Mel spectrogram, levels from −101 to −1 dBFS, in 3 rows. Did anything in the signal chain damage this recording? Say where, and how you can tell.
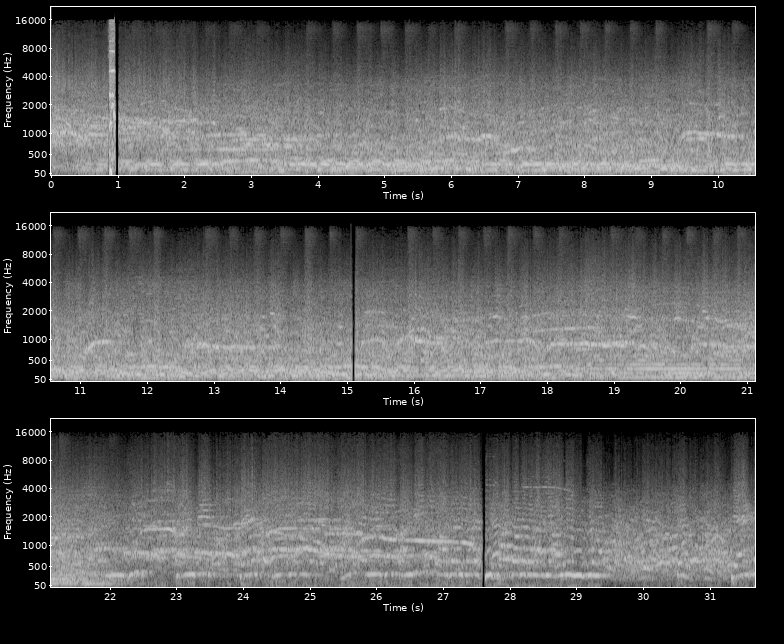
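Yes. The damage happened at the codec stage, where the compressed stream was decoded. I hear damaged data in a compressed stream three times. There are short glitches at 0.82 to 1.02 s, 15.05 to 15.12 s and 27.57 to 27.63 s. After the first one, the timing shifts by about 18 ms. Corrupt bytes made the decoder misread frames and lose sync. It then hunted for the next valid frame header, and that resync produced each blip.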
